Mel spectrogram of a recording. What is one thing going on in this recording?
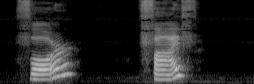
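A young woman speaks clearly and expressively into a close microphone, drawing out words in a sing-song way.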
